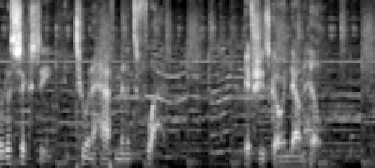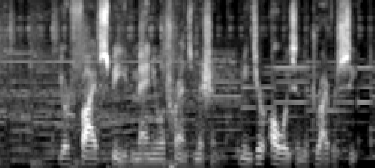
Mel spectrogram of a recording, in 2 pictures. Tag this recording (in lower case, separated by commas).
music, speech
